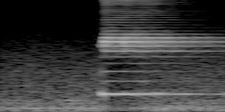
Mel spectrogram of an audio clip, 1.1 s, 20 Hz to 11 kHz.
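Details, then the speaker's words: 2007 Honda Bros motorcycle horn after cleaning battery terminals: one strong, steady, clear blast; a strong horn indicates good battery and electrics. "ó uma dica bônus sinal de Parte parte elétrica boa é quando a buzina tá forte"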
